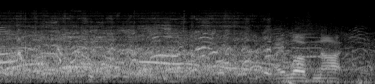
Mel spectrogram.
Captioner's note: audience laughing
